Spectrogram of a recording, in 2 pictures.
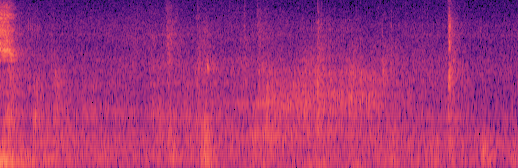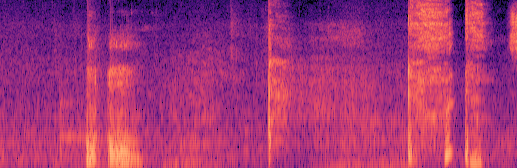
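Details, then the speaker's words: Adult gives several sharp, throaty coughs and a throat clear outdoors during a live game-reserve safari, after apparently swallowing a bug. "me sorry folks I'm sure you can hear the whole cough as especially with these new mics I think I swallowed a bug it's not tasty I promise"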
